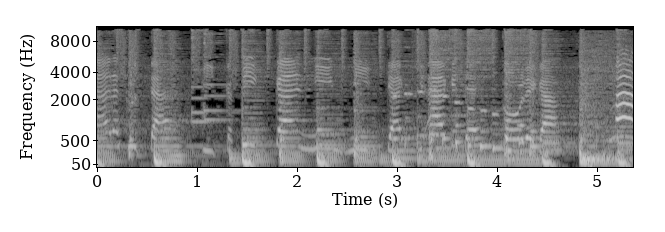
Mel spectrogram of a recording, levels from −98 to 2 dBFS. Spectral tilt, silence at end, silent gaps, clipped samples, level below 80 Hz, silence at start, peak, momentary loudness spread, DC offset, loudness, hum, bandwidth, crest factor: -4 dB/octave; 0 s; none; under 0.1%; -34 dBFS; 0 s; -8 dBFS; 6 LU; under 0.1%; -27 LUFS; none; 11 kHz; 18 dB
